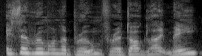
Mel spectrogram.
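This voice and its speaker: A man voicing an eager, hopeful dog in an animated film. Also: high-pitched, brisk. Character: eager keen male dog.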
